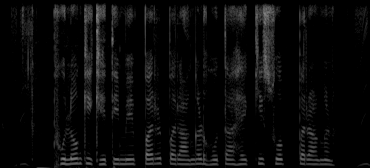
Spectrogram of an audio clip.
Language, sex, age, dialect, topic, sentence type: Hindi, female, 18-24, Garhwali, agriculture, question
